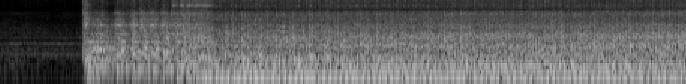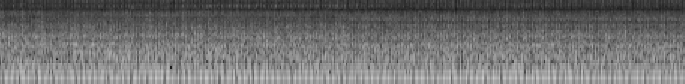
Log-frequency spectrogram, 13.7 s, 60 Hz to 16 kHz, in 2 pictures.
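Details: DT466 diesel swapped into a Ford Super Duty, electric fuel pump at 40 psi, started unloaded; brief crank, fires and settles into a steady even idle clatter with no misses or surging.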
